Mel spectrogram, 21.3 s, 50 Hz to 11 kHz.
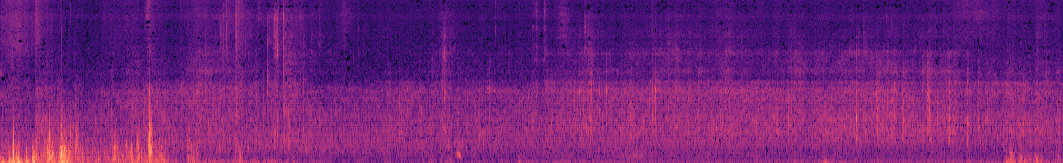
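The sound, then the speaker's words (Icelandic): Ice cracking on a frozen river that is not fully iced over, with some piled ice floes, in about 10–12 degrees of frost: heavy low rumbling and crunching for the first few seconds, then a steady windy hiss with faint scattered creaks and another low groan near the end. “Ég veit ekki hvort ég heyri þetta hljóð en, en það heyri svona eh, klaka hljóð í ísnu.”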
